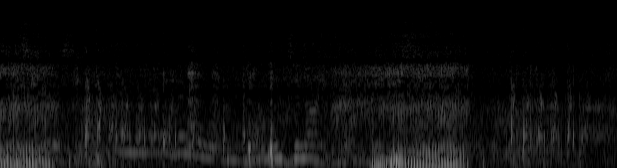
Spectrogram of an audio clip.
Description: Kilo the Bulldog flapping lip snore.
